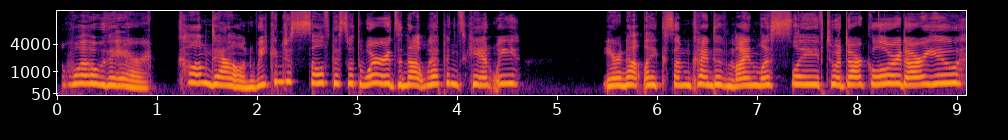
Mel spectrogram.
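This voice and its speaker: A woman plays a breezy young adventurer in a fantasy audio drama. Her voice is high and girlish, recorded very dry. She rambles casually and cheerfully, like a friendly party member. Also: a little slow, a little mellow, dry recording.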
